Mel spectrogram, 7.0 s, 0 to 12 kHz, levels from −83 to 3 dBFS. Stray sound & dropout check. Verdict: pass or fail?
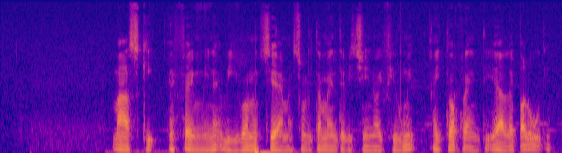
pass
